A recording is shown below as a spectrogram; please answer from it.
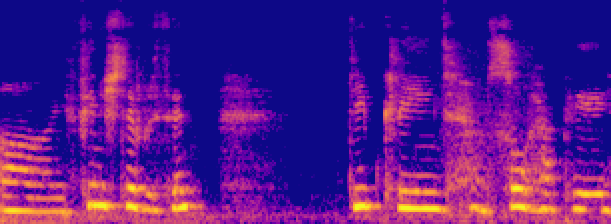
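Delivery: out of breath, winded. After their alarm went, speaker reports finishing the deep cleaning, out of breath. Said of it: "I'm out of breath".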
